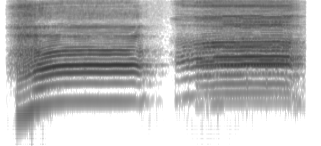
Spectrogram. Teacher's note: اس حرف کو سینے کے اندر سے نکالنا ہے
